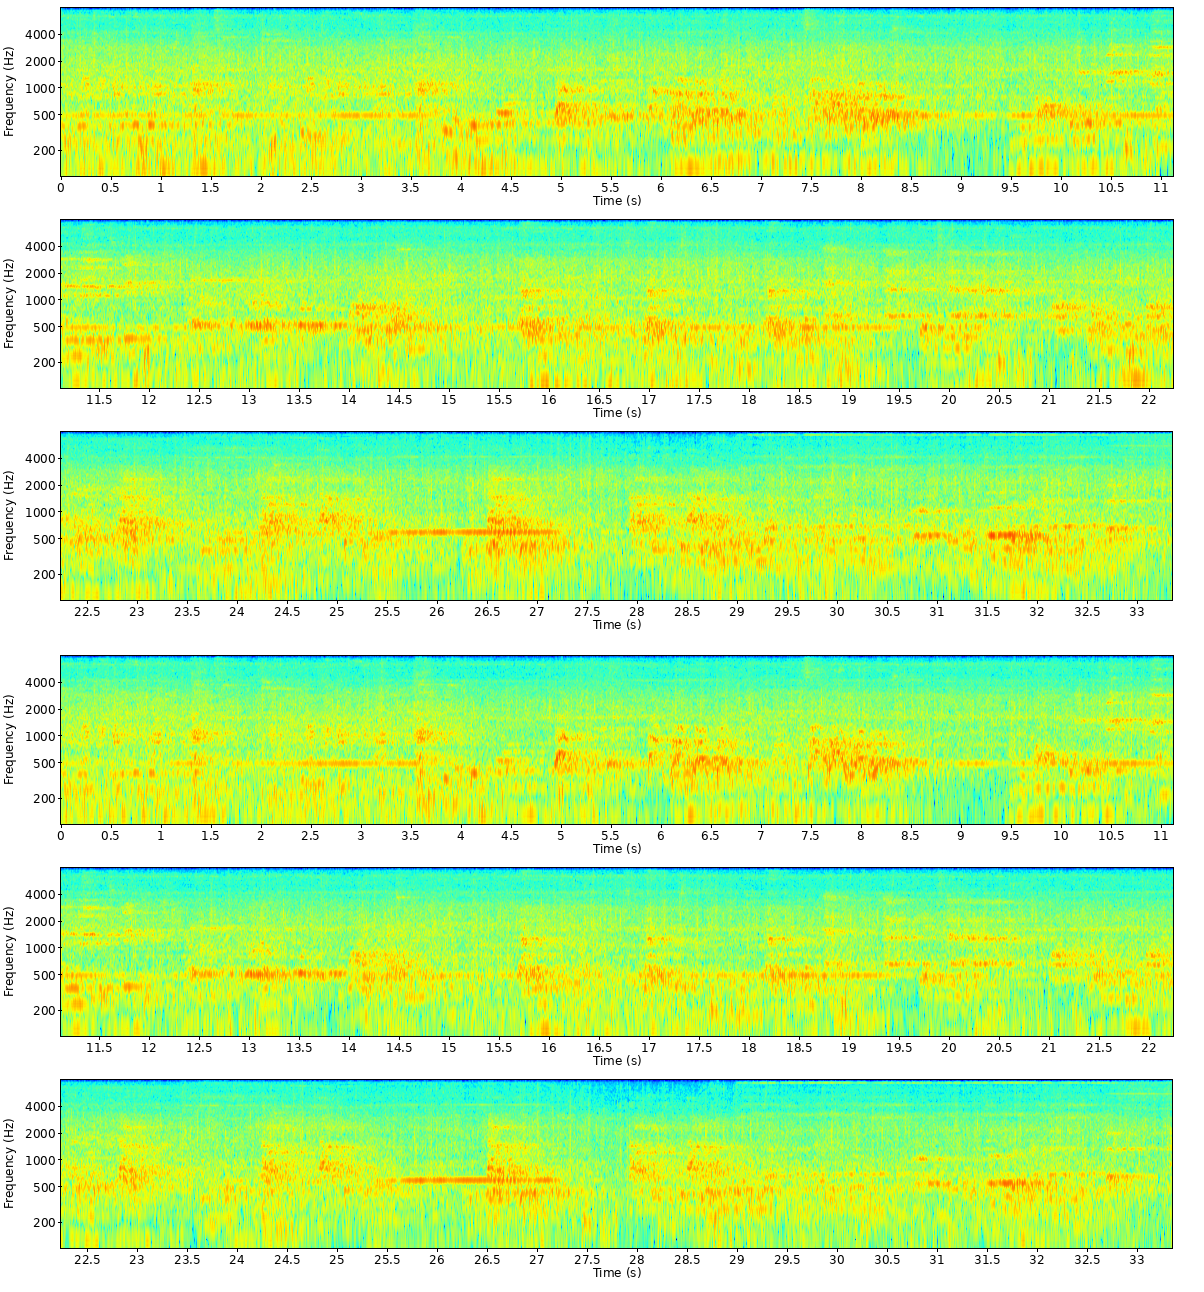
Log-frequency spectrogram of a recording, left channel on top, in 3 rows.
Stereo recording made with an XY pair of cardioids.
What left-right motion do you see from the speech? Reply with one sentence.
In this clip you hear the speech go right and come back.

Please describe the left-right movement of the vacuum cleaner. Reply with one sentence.
In this clip you hear the vacuum cleaner stay put.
